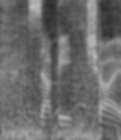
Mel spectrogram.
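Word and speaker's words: Zavičaj: So that food was incredible, and we've just learned from the waiter that you pronounce the restaurant Zabi Chai, which is like a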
